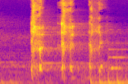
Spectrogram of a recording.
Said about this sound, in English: He started coughing.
